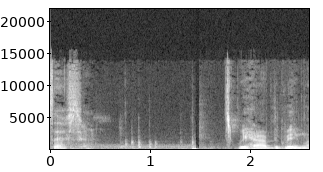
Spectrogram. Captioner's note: speaking French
